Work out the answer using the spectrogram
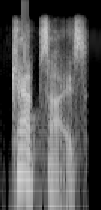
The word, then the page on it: capsize: Indian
